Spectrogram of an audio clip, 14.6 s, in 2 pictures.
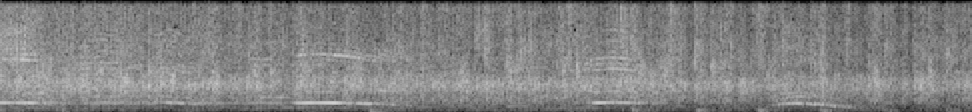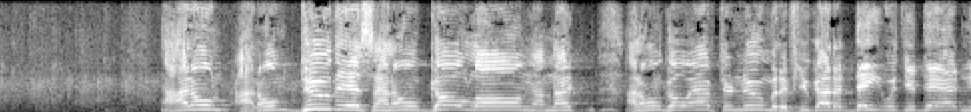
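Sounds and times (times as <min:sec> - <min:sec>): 
audience clapping hands: 0:00.0 - 0:10.3
speech: 0:08.5 - 0:14.5.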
